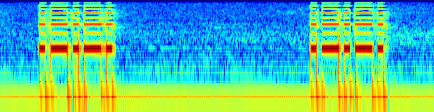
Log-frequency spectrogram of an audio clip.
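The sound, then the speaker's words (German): A Morse code end-of-transmission signal: a loud, steady mid-pitched tone keyed in a short pattern of dots and dashes, played twice with a pause between, no voices. “Oder das Schlusszeichen”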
